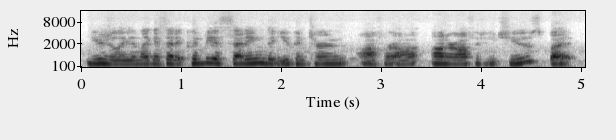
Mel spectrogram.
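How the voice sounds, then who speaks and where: A woman's voice: a little high, flat delivery, brisk, creaky, slight background noise. A woman hosting a livestream, giving casual commentary in a conversational, emphatic way that repeats points for emphasis. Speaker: livestream host. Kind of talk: casual livestream commentary on a true crime case. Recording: muffled, dull lo-fi livestream audio.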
